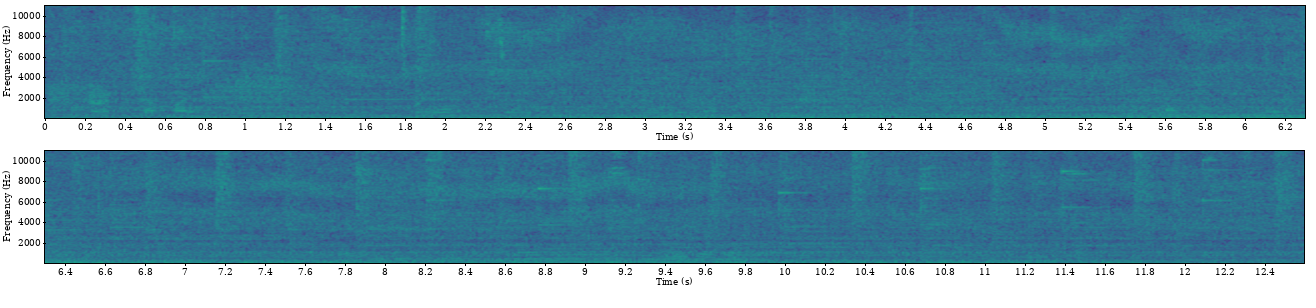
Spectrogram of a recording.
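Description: Road and engine rumble heard from inside a moving vehicle, swelling a little in the middle.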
